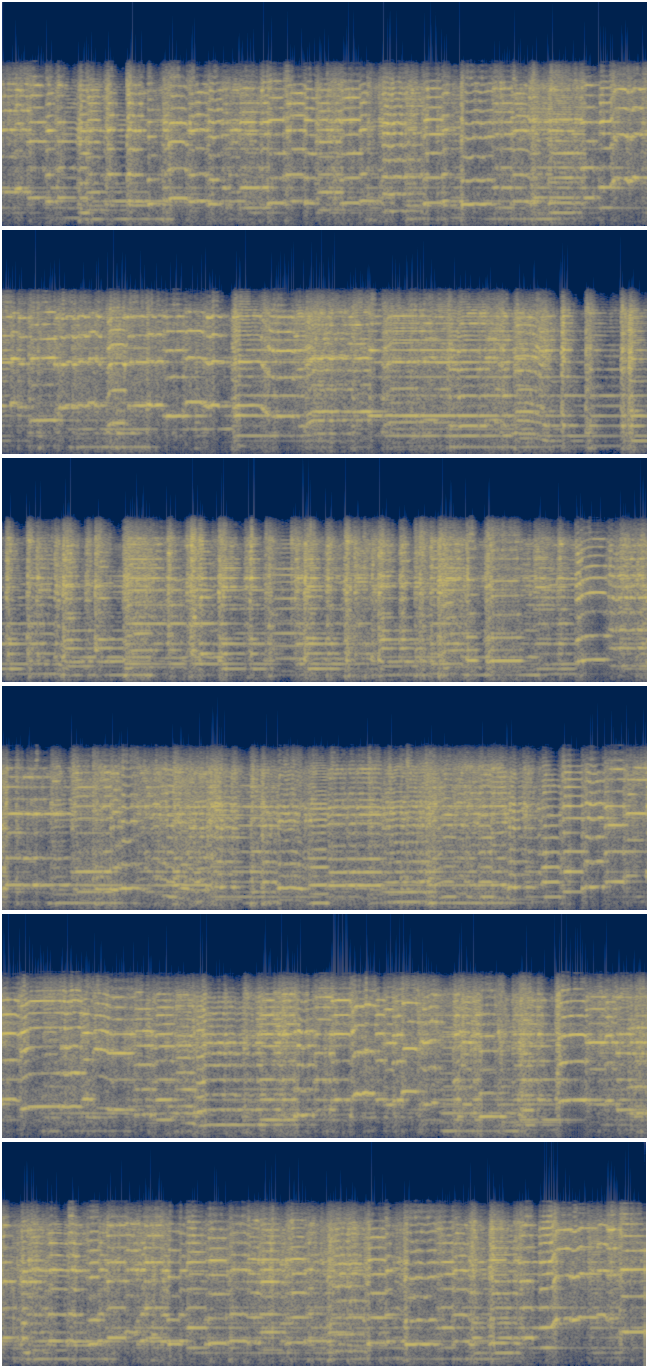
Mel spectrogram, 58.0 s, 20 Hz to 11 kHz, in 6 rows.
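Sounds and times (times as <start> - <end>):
solo viola bowed: 0.0 - 58.0.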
